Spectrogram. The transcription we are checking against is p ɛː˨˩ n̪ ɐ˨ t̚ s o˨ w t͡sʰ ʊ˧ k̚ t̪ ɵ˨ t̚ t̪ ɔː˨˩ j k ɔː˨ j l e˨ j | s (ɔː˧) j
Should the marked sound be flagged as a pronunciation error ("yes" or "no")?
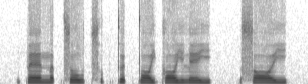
yes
